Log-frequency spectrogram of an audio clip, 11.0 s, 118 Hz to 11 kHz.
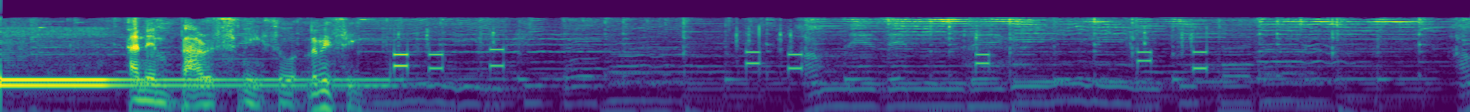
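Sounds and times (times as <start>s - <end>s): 
phone number being dialed with short electronic tones: 0.0s - 3.8s
loud dense music bed: 0.7s - 11.0s
speech: 1.0s - 3.4s.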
